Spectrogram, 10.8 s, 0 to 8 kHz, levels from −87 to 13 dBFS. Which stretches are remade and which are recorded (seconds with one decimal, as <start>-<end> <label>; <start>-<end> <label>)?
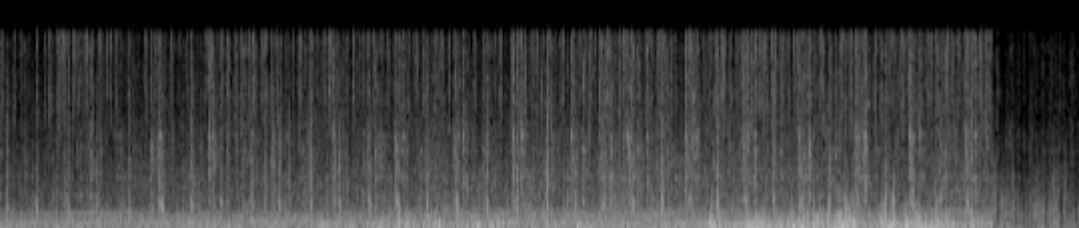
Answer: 0.0-10.8 recorded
